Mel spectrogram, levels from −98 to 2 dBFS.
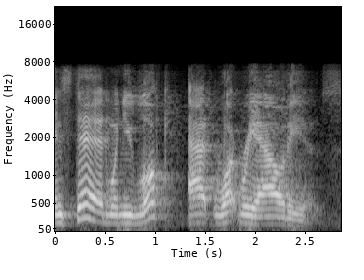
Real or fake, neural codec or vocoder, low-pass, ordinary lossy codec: real; none; 7.2 kHz; Opus, 16 kbps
